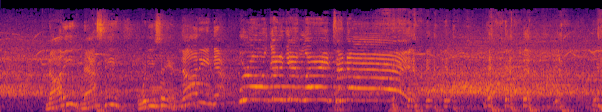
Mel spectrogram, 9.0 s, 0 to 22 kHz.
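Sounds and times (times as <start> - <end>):
large festival crowd cheering and whooping: 0.0 - 9.0
speech: 0.7 - 5.2
laughter: 5.9 - 9.0.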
